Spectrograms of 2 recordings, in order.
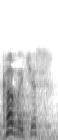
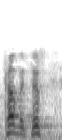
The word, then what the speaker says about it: covetous: You might pronounce it covetous. I was told that it's pronounced covetous, and that's what it really looks like.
